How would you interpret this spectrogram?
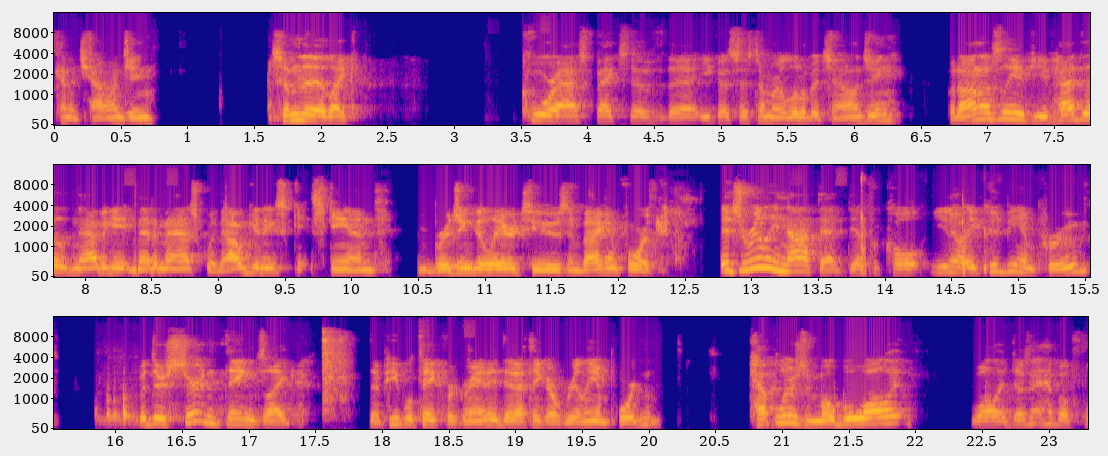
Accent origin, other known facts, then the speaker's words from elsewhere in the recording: United States; I'm American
